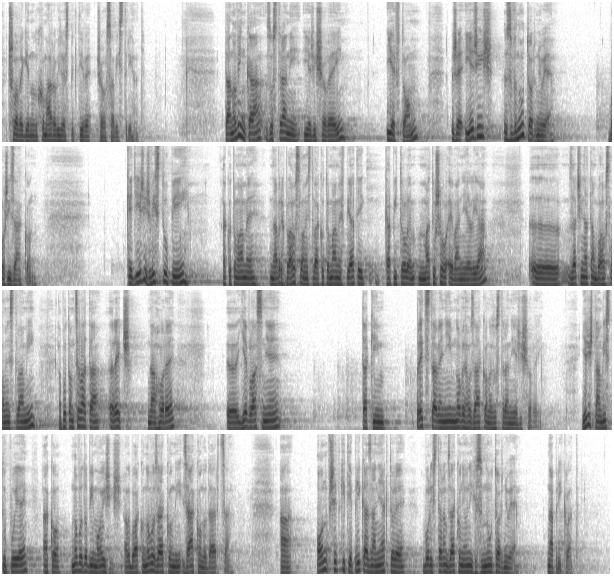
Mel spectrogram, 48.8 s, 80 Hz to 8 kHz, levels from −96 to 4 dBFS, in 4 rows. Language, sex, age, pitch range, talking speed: Slovak, male, 50-69, 120-145 Hz, 100 wpm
